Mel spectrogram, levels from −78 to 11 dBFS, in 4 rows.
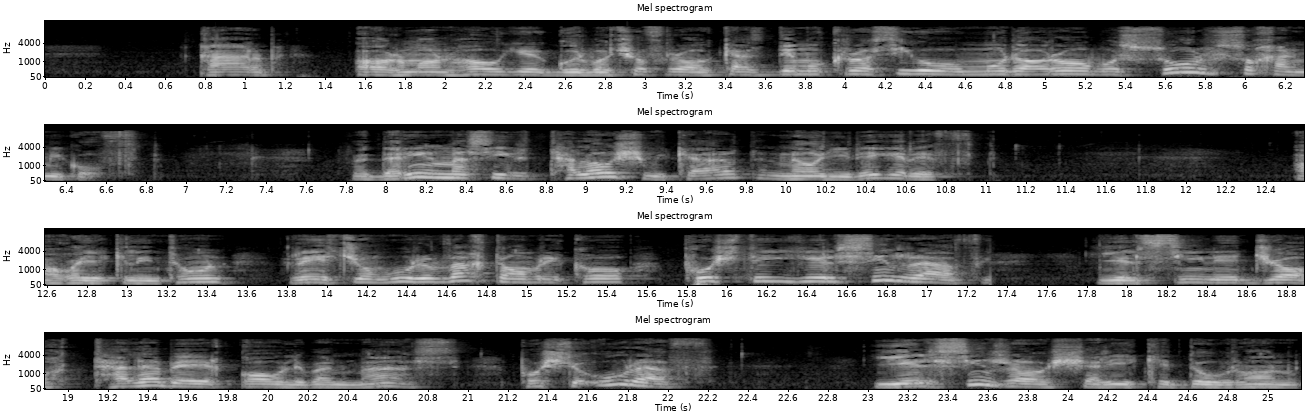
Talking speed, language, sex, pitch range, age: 100 wpm, Persian, male, 135-190 Hz, 60-79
